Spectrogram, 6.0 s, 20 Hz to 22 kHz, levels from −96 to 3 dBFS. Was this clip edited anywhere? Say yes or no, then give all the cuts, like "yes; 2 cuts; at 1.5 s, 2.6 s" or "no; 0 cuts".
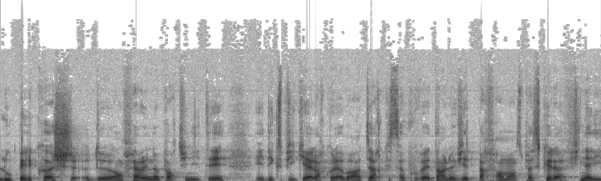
no; 0 cuts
